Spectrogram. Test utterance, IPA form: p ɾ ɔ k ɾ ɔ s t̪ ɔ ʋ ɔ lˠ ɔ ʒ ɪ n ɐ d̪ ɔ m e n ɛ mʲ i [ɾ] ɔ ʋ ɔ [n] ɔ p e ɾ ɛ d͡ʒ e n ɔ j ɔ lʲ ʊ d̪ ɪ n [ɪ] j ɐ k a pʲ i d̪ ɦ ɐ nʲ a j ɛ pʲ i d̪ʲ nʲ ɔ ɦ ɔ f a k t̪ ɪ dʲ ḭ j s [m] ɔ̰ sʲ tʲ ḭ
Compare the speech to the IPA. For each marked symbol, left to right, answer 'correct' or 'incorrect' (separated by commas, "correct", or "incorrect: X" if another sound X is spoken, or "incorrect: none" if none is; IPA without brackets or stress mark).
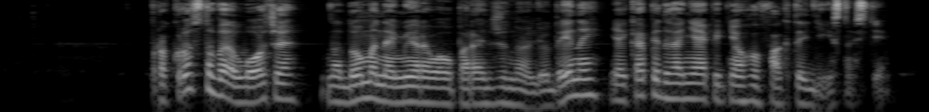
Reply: correct, incorrect: none, correct, incorrect: n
